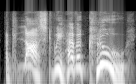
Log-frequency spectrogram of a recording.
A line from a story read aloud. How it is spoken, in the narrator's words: he cried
